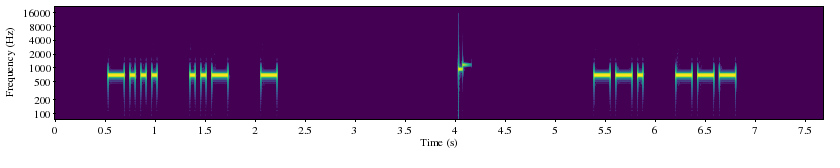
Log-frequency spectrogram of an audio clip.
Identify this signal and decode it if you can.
Morse code, heard as a keyed tone, about 22 wpm, spaced as for 16 wpm, 700 Hz. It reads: BUT GO
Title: 2x Character Spacing - Top 200 Words - 22wpm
